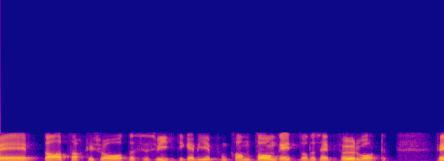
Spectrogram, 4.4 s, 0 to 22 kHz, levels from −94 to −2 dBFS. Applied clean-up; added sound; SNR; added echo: neural mask model DeepFilterNet 3.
